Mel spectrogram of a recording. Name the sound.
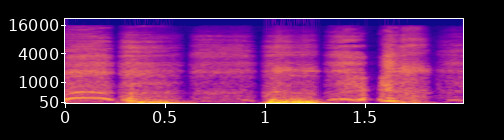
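imitated out-of-breath panting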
